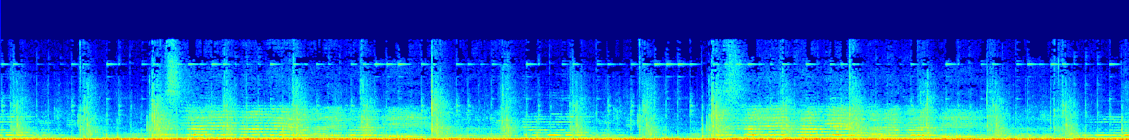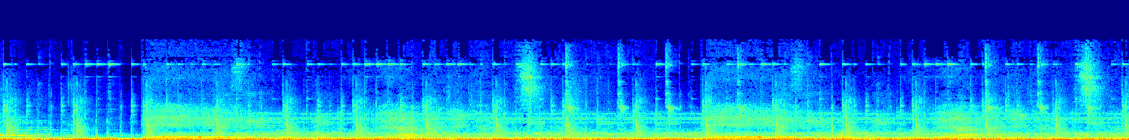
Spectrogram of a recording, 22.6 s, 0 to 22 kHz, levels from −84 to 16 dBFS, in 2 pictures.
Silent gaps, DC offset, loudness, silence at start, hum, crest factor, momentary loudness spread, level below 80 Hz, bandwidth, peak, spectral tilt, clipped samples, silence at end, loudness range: none; under 0.1%; -12 LUFS; 0 s; none; 10 dB; 3 LU; -26 dBFS; 13 kHz; 0 dBFS; -7.5 dB/octave; under 0.1%; 0 s; 1 LU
